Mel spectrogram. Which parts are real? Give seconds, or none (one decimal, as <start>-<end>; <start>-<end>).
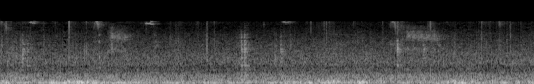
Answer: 0.8-1.8; 2.3-3.9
